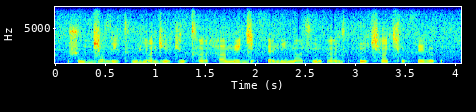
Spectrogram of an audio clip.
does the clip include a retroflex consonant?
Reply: no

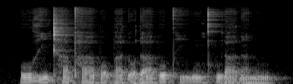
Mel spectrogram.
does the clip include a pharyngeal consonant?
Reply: no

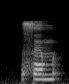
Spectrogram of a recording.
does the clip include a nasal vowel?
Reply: no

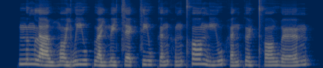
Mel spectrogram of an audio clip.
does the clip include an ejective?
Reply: no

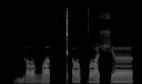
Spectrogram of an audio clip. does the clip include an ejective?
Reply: yes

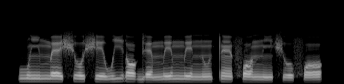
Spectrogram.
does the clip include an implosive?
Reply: no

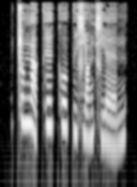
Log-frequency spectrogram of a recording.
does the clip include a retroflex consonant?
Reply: yes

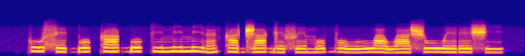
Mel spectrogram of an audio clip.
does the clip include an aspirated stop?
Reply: no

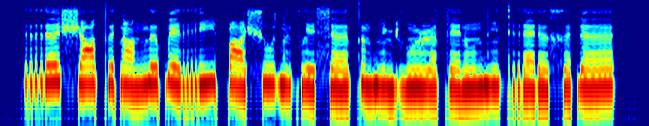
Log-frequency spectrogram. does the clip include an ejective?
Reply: no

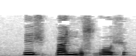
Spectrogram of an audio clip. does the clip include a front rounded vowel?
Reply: no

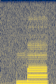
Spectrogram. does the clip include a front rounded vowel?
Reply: no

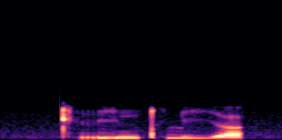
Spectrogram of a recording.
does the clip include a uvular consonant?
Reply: no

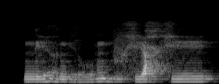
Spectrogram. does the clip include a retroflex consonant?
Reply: no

